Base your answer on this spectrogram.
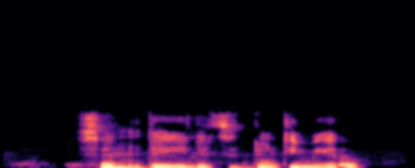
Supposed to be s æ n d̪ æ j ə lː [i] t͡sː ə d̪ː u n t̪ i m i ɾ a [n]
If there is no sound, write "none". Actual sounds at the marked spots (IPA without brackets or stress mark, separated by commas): æ, none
